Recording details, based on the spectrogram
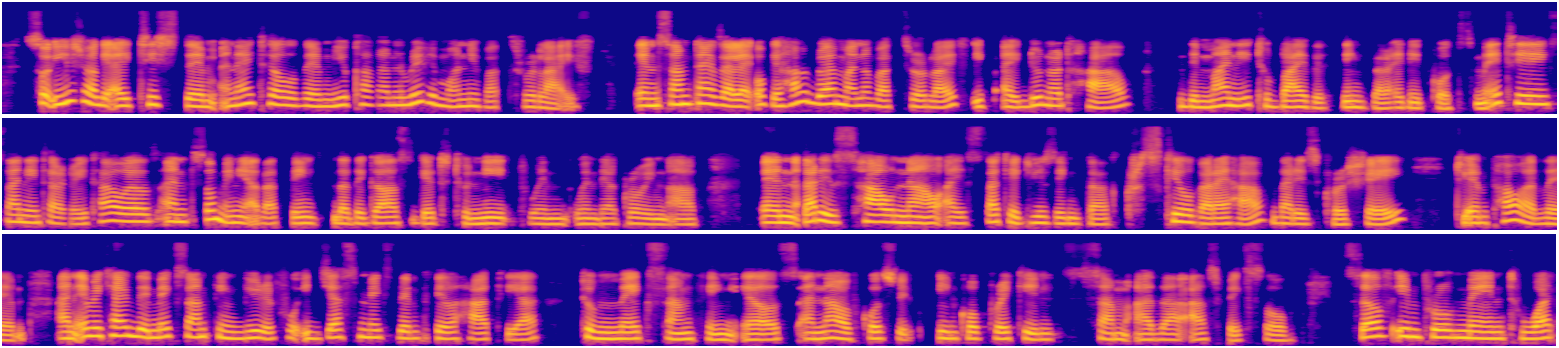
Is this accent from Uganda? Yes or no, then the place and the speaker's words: yes; Uganda; I am born and raised in Uganda.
